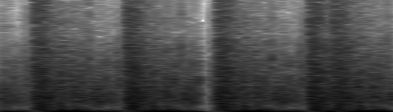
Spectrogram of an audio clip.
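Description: Loud, heavy bursts of gunfire repeat about every half second, four booming volleys with dense crackling noise between them and no voices.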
